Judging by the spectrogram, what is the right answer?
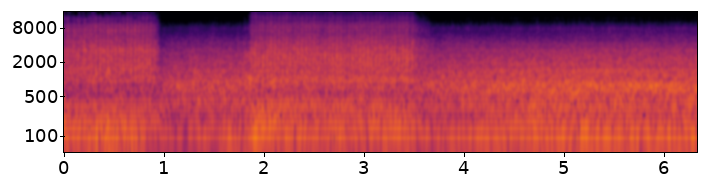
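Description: Cordless impact wrench running a caging bolt into an air brake spring chamber, in two bursts: one ending about a second in, another from about two to three and a half seconds in.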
